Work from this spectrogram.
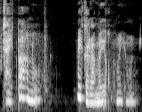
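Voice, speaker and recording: A woman's voice: mid-range voice, lively intonation, normal speed, gravelly, breathy edge, full character voice. An actress playing a lonely, earnest middle-aged woman in a Filipino radio drama, speaking with a heartfelt, sighing manner. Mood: wistful.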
